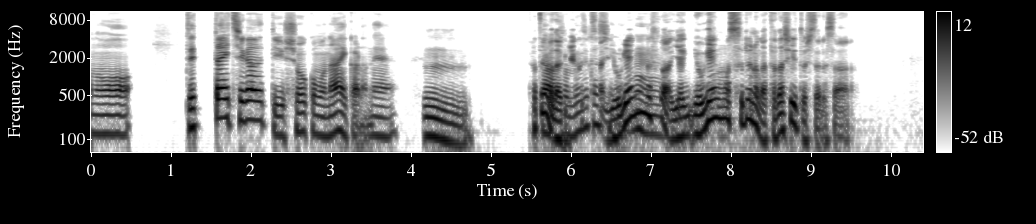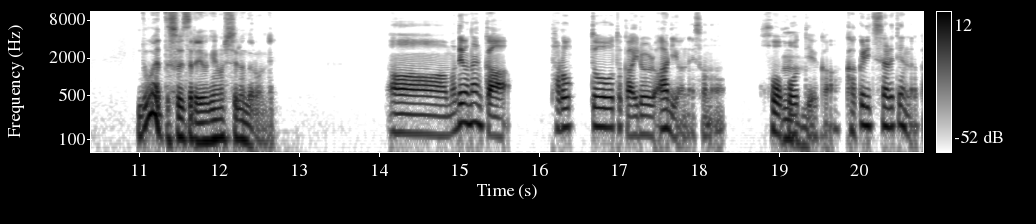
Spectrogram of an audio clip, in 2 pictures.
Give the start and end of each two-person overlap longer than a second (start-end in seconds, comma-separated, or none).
5.6-7.2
